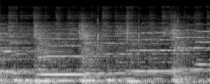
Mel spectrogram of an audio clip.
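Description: Live band playing an instrumental passage of a Hindi song: a melody of held notes over bass and rhythm, with no singing.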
